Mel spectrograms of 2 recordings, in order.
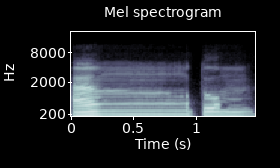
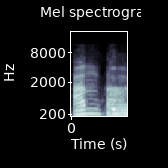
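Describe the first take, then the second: First: The n is a long nasal hum through the nose. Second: The n is short and plain, with no nasal hum. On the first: The speaker calls it right. "একালি পরিমাণ গুণনাটা ধরে রাখতে হবে নাকের ভিতরে।" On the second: The speaker calls it wrong. "আনতুম পড়বেন না"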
